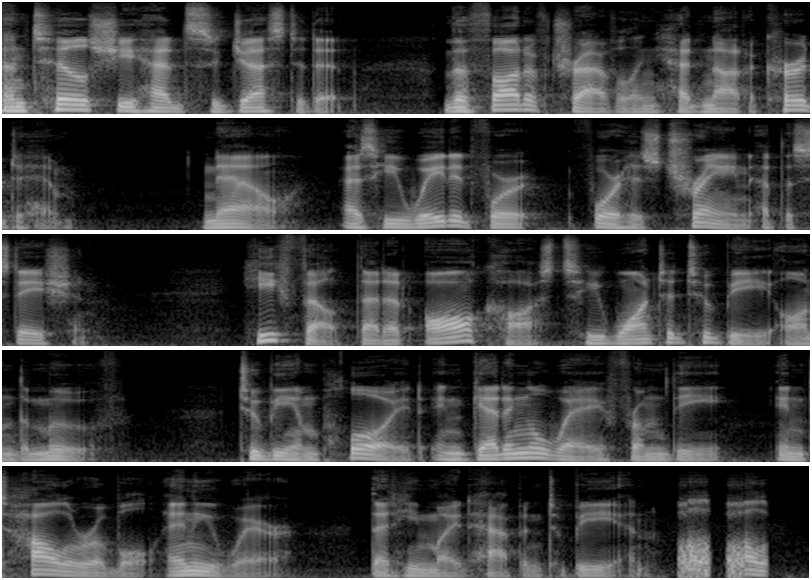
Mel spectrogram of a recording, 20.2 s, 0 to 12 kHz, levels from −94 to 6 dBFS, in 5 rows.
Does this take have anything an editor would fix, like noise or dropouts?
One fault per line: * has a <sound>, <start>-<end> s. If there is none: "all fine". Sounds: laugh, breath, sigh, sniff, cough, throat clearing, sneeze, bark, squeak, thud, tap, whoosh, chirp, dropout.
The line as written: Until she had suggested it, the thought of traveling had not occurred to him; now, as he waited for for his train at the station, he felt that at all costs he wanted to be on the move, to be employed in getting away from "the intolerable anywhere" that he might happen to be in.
* has a laugh, 19.5-20.0 s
